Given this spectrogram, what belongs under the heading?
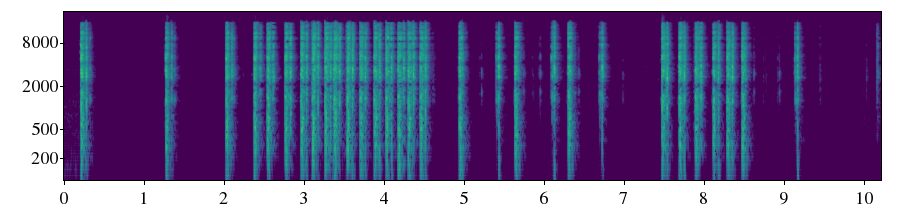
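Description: An airsoft Glock 17 gas blowback pistol fitted with a suppressor fires in a rapid string of sharp, close clacks, with bursts of quick shots broken by short pauses and no talking.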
